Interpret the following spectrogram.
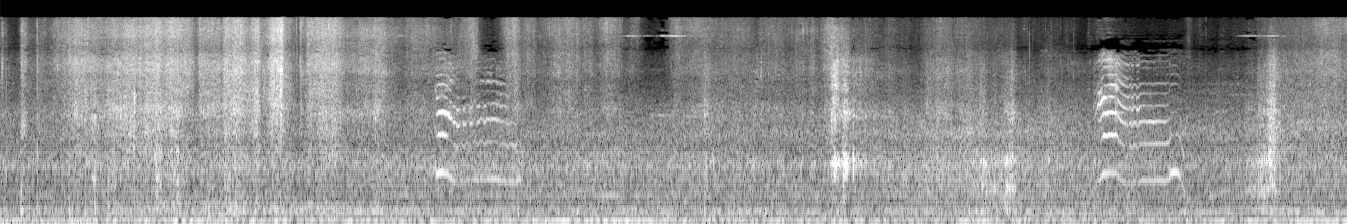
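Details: Street-living stray domestic cat gently meowing while asking for food: three wavering harmonic meows spaced a few seconds apart, over a constant low rumble with scattered clicks and knocks.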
